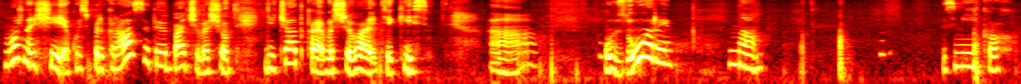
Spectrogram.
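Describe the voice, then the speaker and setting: A woman's voice: a little high, lively intonation, slow pace, pauses often, warm tone. A cheerful, chatty woman from Ukraine showing her crocheted toys in a casual vlog. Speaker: crochet toy maker vlogger. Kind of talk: casual show-and-tell chat.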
